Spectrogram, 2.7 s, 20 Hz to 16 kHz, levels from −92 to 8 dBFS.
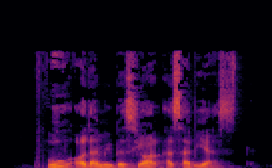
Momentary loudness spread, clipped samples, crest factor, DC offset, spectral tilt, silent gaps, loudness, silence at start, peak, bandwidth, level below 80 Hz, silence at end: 13 LU; under 0.1%; 20 dB; under 0.1%; -4 dB/octave; none; -29 LUFS; 0.45 s; -10 dBFS; 11.5 kHz; -70 dBFS; 0.4 s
